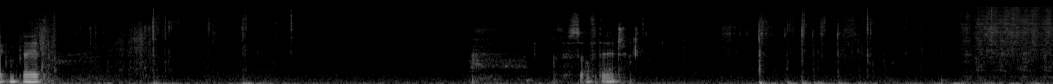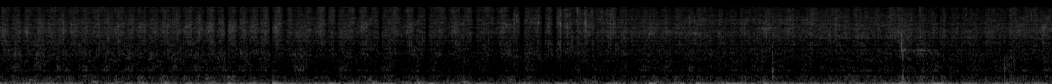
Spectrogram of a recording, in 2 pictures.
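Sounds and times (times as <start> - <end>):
metal rubbed on sandpaper: 9.6 - 21.0.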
